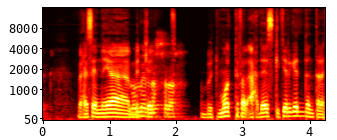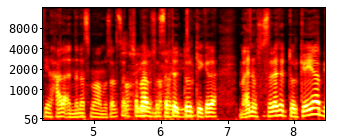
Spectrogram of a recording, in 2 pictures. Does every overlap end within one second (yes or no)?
no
